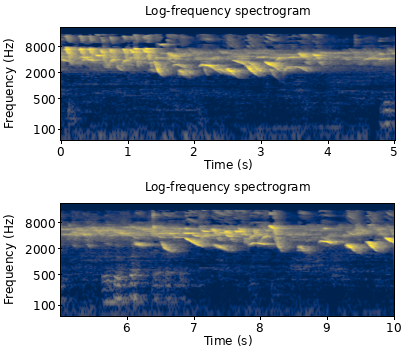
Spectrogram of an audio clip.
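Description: Several caged double-collared seedeaters (coleiros) singing at once in the 'fibra' style, their songs overlapping in quick series of down-slurred whistled notes. The chorus thins briefly near the middle, then fills in again.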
